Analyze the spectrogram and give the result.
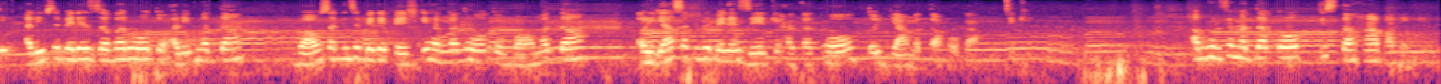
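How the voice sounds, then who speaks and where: Slow, patient woman teaching Quran reading. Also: a little high, over music. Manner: patient, repeats points and keeps asking "ठीक है?". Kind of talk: slow explanatory lesson with spelled-out drills.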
